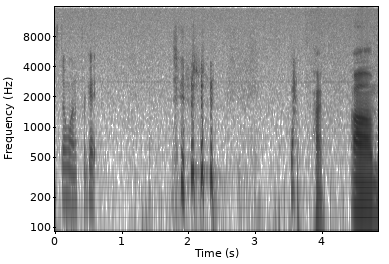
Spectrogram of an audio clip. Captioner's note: laughing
